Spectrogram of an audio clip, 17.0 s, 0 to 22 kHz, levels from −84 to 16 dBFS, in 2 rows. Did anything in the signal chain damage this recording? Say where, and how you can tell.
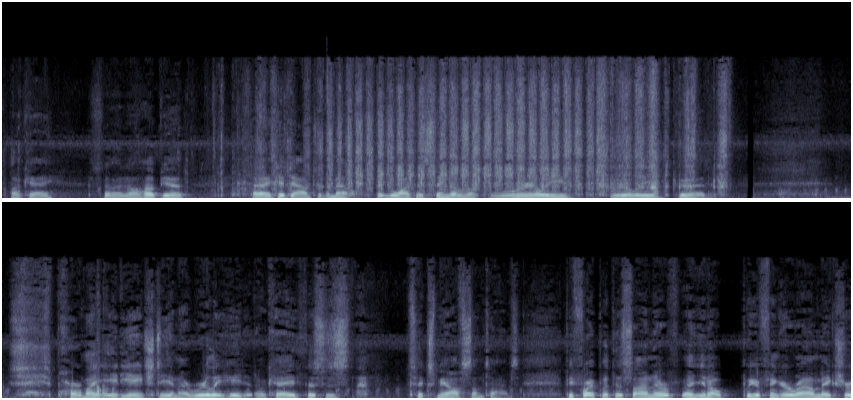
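No, nothing along the chain, from capture through playback, left an audible mark on this audio.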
